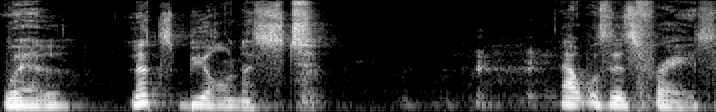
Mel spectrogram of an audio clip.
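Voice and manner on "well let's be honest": put-on strong, heavy Dutch accent. Quoting the speaker's father's favorite saying, heavy dutch accent. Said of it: "he'd say it in this heavy Dutch accent".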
